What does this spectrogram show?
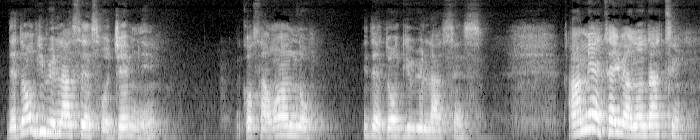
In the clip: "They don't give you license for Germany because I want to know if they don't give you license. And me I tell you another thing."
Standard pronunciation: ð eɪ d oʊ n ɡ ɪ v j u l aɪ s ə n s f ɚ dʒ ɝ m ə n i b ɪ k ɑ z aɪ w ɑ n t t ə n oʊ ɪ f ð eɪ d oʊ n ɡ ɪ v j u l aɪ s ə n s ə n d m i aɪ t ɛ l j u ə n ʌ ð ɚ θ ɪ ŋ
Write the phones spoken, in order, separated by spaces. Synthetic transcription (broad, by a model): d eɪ d oʊ n ɡ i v j u l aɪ s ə n s f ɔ dʒ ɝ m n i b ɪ k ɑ s aɪ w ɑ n n oʊ ɪ f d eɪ d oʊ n ɡ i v j u l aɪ s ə n s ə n m i aɪ t ɛ l j u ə n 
